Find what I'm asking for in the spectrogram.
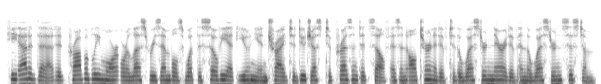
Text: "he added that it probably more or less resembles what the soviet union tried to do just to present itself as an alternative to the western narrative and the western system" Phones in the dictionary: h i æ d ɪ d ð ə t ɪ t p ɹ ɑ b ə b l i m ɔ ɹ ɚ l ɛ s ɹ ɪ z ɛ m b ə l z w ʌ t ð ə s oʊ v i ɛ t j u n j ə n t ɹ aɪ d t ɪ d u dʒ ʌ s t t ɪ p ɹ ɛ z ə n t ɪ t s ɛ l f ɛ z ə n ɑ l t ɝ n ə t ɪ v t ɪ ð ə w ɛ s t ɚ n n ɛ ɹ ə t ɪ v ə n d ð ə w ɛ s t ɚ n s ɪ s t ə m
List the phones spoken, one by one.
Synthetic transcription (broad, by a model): h i æ d ɪ d ð ə t ɪ t p ɹ ɑ b ə b l i m ɔ ɹ ɚ l ɛ s ɹ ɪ z ɛ m b l z w ʌ t ð ə s oʊ v i ɛ t j u n j ə n t ɹ aɪ d t ɪ d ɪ dʒ ʌ s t t ɪ p ɹ ɛ z ə n t ɪ t s ɛ l f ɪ z ə n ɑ l t ɝ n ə t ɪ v t ɪ ð ə w ɛ s t ɚ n n ɛ ɹ ə t ɪ v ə n ð ə w ɛ s t ɚ n s ɪ s t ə m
